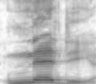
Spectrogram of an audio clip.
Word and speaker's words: Nnedi: having a name like Neddy you know and Neddy I know that's how you pronounce it fine but um but yeah so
